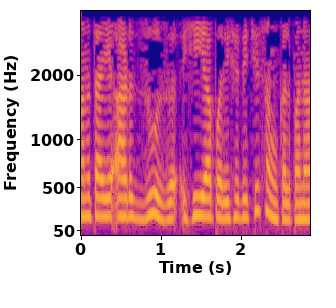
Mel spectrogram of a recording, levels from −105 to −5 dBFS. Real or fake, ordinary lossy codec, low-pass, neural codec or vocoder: real; none; 3.6 kHz; none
